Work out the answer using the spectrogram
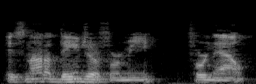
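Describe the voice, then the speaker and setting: A man from Bulgaria, a native Bulgarian speaker, calmly and methodically explaining his moves in a strategy board game. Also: lowish voice, measured pace, highs cut off. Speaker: player. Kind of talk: let's play commentary.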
